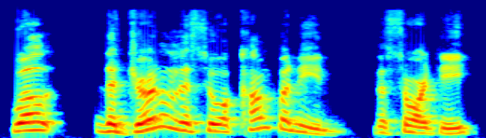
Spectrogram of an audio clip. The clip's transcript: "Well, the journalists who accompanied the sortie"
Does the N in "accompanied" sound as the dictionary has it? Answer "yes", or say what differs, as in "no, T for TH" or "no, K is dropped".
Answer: yes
